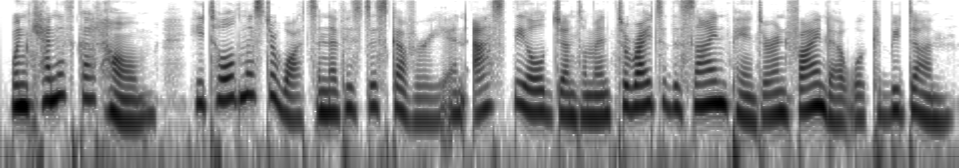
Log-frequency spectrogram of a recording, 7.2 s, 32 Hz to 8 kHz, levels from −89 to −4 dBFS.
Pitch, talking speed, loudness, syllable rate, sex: 215 Hz, 240 wpm, -18 LUFS, 5.6 syllables/s, female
